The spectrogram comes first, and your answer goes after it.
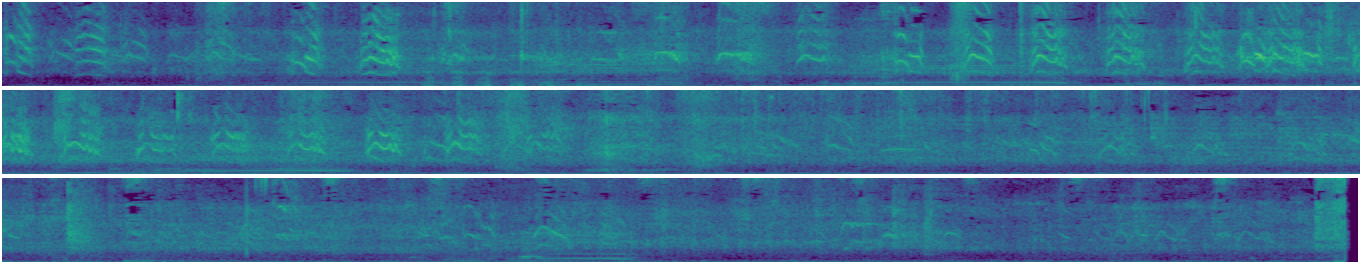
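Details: Sirohi goats at a goat farm in Nagaur, Rajasthan, India. Short wavering bleats come in a cluster over the first six seconds and return once near twelve seconds, over a steady loud rumbling background.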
